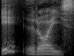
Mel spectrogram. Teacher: Esse ditongo decrescente oi não se separa. Então, já vai ser heróis.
